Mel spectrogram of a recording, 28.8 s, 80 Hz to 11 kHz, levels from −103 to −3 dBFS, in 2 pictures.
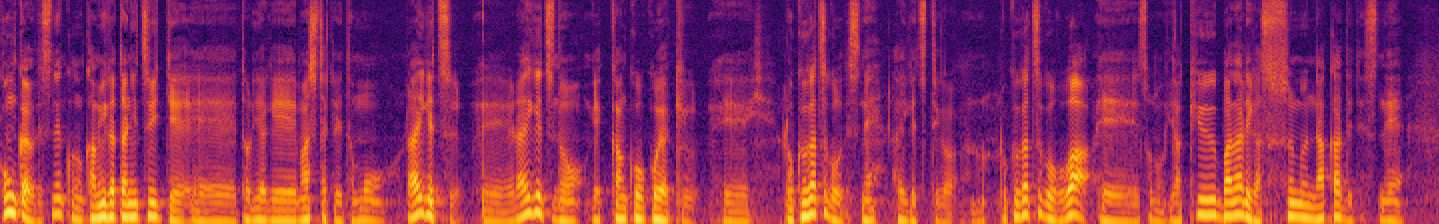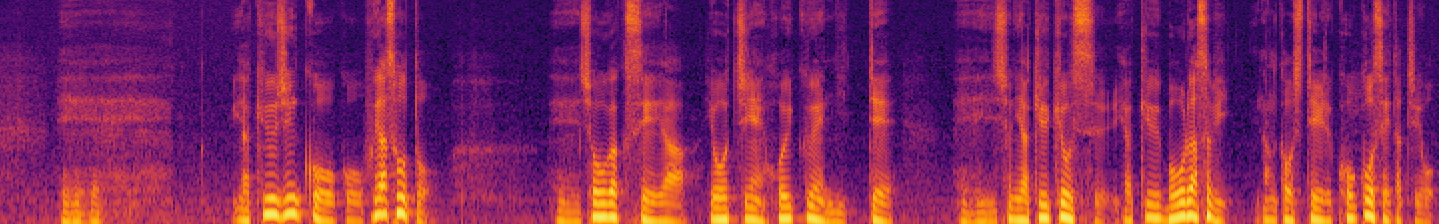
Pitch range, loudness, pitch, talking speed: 105-145 Hz, -19 LUFS, 115 Hz, 280 characters per minute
